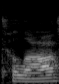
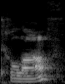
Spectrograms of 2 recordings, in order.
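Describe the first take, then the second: First: The word ends with a vowel sound. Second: The word ends with an f sound. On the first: The book's pronunciation guide suggests this. "it sounded like Tala" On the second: A guess made from the spelling. "at first I was pronouncing it like Talamf"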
